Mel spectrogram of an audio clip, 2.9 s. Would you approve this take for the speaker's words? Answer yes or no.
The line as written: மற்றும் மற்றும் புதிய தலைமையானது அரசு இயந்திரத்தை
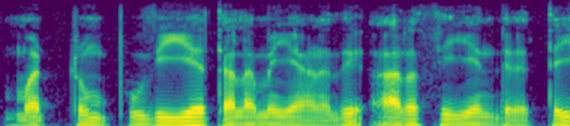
no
